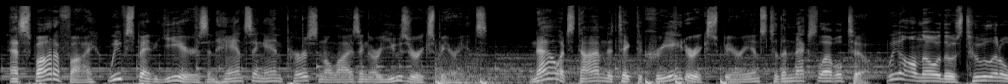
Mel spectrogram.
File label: Explainer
